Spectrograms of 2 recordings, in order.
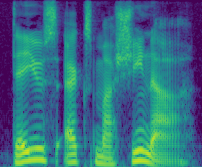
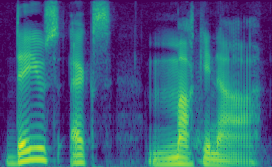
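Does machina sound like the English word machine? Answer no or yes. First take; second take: yes; no. First: Machina is said like the English word machine. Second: Machina is not said like the word machine. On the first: The speaker calls it wrong. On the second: The speaker calls it right.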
